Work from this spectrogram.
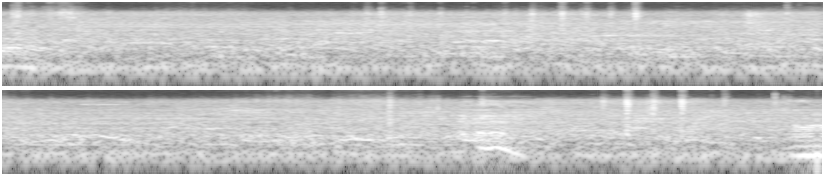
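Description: Racing pigeons coo softly amid a busy, noisy background, with low murmuring calls rising now and then over a steady rumble.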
